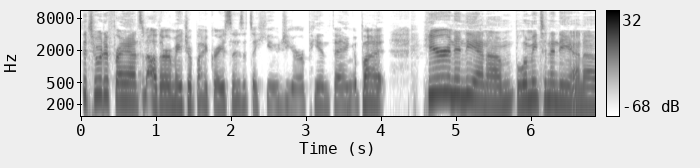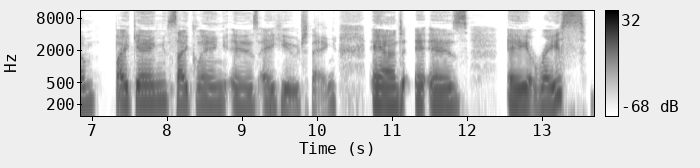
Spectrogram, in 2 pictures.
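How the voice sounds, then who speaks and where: A woman in her twenties, a guest on a podcast, with a hoarse voice, explaining things in a lively way. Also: medium pitch, takes it slowly, no room sound, clean studio sound. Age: 20s. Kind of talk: casual chat.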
